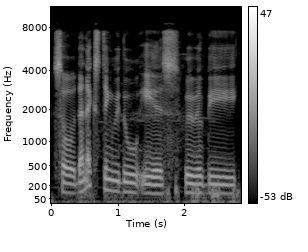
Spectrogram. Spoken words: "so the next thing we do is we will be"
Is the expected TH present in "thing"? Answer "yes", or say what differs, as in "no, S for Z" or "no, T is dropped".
no, T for TH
